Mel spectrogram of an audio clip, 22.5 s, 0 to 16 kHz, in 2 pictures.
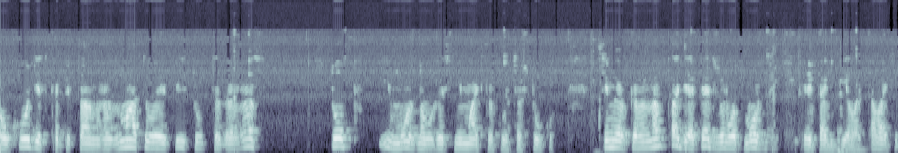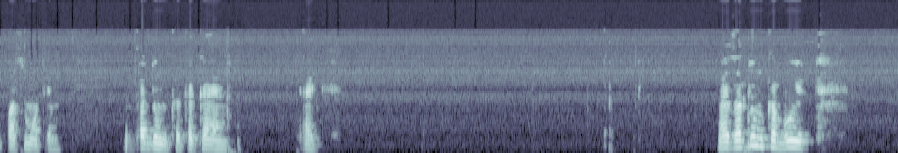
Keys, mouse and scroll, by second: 3.1 click, 4.5-6.5 middle drag, 7.5 KP_7, 8.9-9.8 shift+middle drag, 10.6 middle drag, 11.8-13.1 middle drag, 14.2 KP_1, 15.2-19.1 middle drag.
